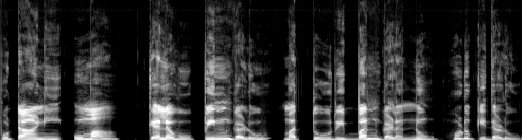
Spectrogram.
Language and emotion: Kannada, neutral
